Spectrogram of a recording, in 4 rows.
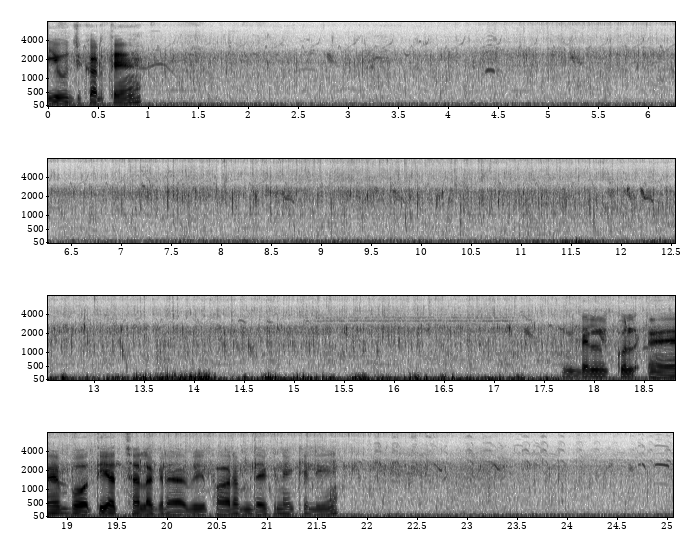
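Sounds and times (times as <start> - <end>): faint bird chirps: 0.9 - 5.5
wind on microphone: 11.3 - 18.2.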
